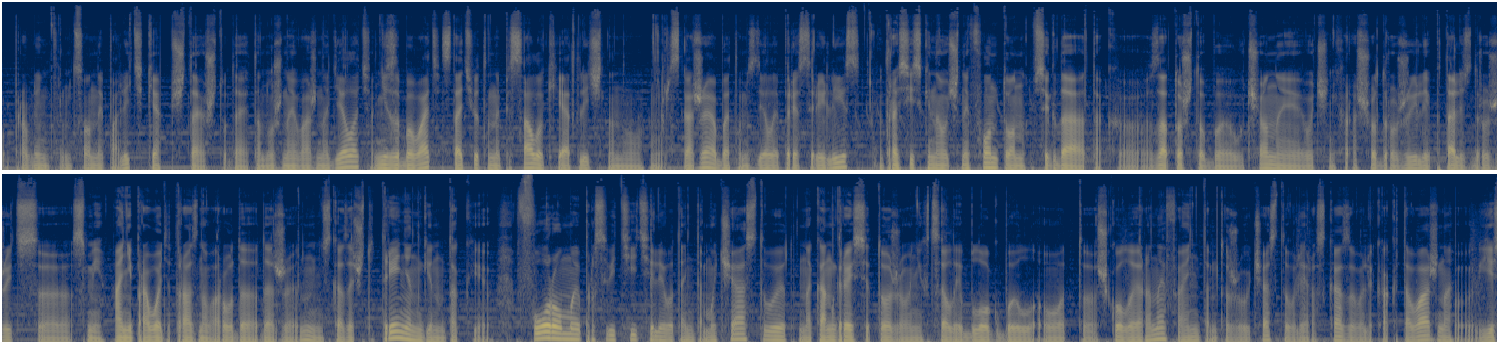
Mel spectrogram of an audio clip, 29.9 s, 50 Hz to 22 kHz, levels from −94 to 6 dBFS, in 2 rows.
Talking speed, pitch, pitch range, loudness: 170 wpm, 85 Hz, 80-100 Hz, -32 LUFS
